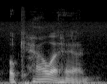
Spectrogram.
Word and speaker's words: O'Callaghan: the week, Miss Tanya O'allahan. Tanya, how are you? I'm good. You said it really well. Everybody always pronounces my name wrong.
